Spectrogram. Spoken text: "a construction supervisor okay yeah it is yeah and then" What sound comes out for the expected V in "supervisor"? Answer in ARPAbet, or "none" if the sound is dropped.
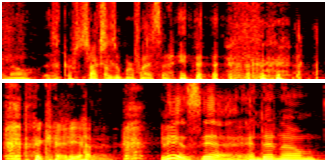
F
